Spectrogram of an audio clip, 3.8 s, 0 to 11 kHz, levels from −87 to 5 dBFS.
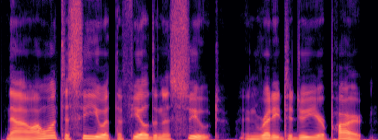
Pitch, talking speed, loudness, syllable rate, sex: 135 Hz, 285 wpm, -17 LUFS, 5.6 syllables/s, male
